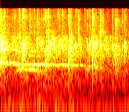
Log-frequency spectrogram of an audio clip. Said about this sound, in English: And how about another round of applause for Robin Maynard? Thank you, Robin.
